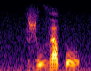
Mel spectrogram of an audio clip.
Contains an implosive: no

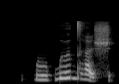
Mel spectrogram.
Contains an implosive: yes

